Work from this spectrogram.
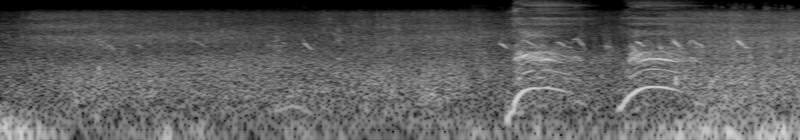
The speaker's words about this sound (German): Das war eine Möwe. Oh ja. Riecht ihr den Dieselgeruch? Hamburger Hafen, Travemünde.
